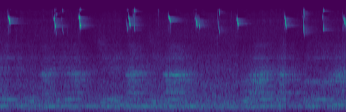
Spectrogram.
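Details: Baby Himalayan striped squirrels, found on the floor outside a house in Lampang, Thailand, at feeding time on their second day in care. They give sharp, very high squeaks in irregular bursts, about thirteen in seven seconds, over a faint low background murmur.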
